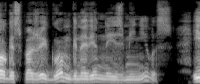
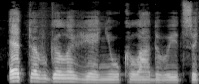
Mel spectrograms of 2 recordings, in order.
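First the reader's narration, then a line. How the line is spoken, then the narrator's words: Quiet. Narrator (Russian): тихо сказала она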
